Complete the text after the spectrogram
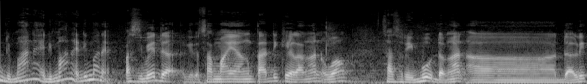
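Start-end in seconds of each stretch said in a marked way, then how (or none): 0.0-1.1 panicky searching. Retold or imitated. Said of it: "paniknya pun".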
